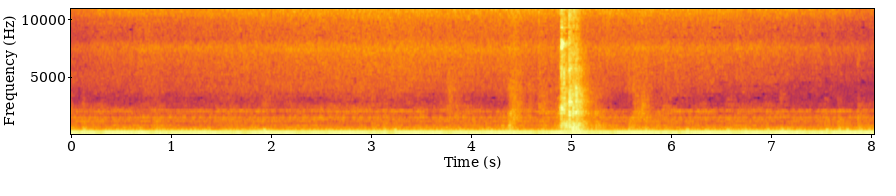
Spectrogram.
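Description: Steady electric motor hum of a countertop ice cream maker churning, with one sharp knock about five seconds in.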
